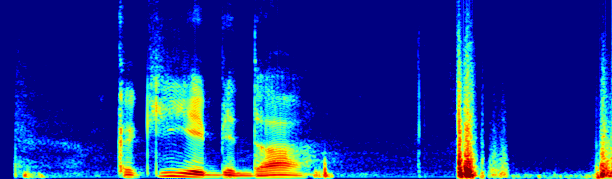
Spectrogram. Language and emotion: Russian, neutral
